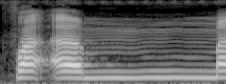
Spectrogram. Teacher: ناک میں آواز لے جا کر کے گنگناتے ہیں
